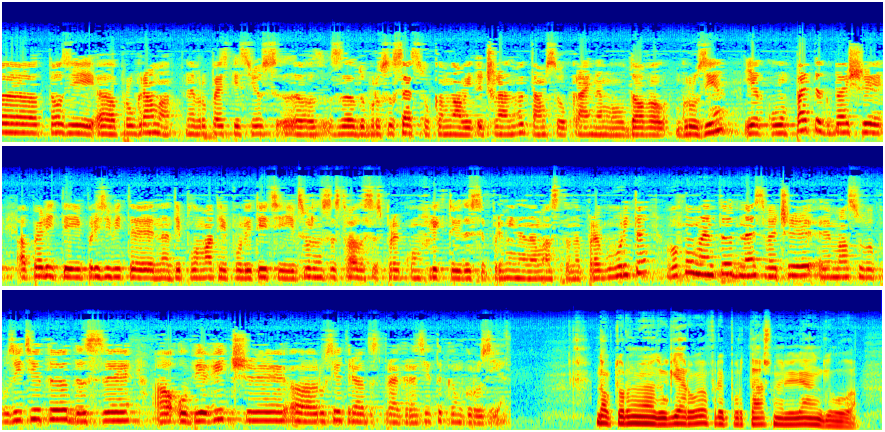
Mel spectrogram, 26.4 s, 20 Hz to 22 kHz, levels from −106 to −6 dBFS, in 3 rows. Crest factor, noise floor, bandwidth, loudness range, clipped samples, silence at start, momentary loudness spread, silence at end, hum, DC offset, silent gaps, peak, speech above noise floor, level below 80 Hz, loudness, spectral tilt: 14 dB; -41 dBFS; 10.5 kHz; 3 LU; under 0.1%; 0 s; 7 LU; 0 s; none; 0.2%; none; 0 dBFS; 27 dB; -50 dBFS; -15 LUFS; -4.5 dB/octave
